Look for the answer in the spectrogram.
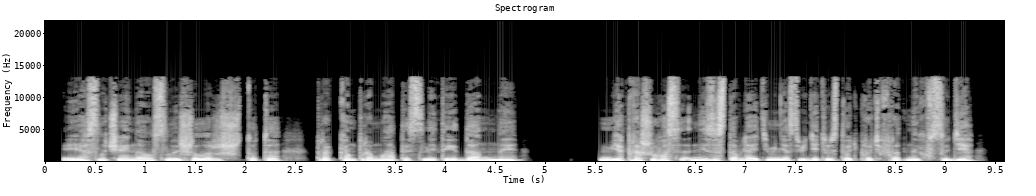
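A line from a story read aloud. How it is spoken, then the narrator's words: Pleading. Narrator (Russian): взмолилась Евдокия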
